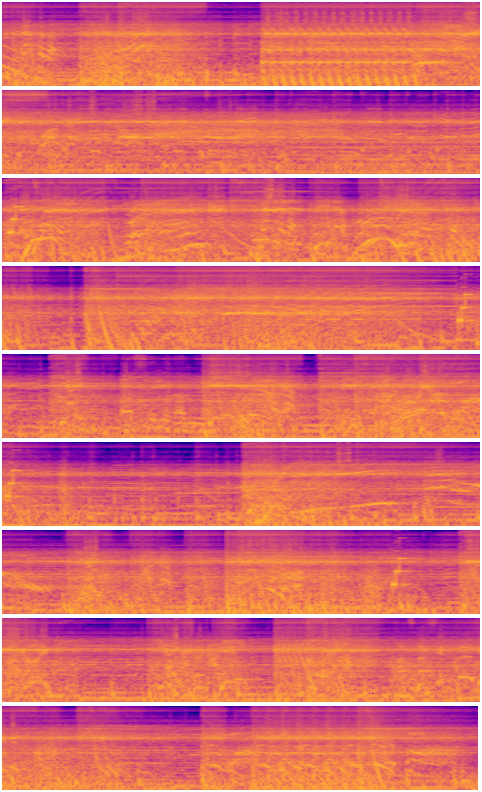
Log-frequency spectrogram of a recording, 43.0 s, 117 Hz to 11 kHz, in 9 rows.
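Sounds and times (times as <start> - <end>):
game background music: 0.0 - 43.0.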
